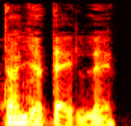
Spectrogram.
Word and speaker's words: tagliatelle: Tagliatelle, tagliatelle. No, it's tagliatelle. So you don't even pronounce the G.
